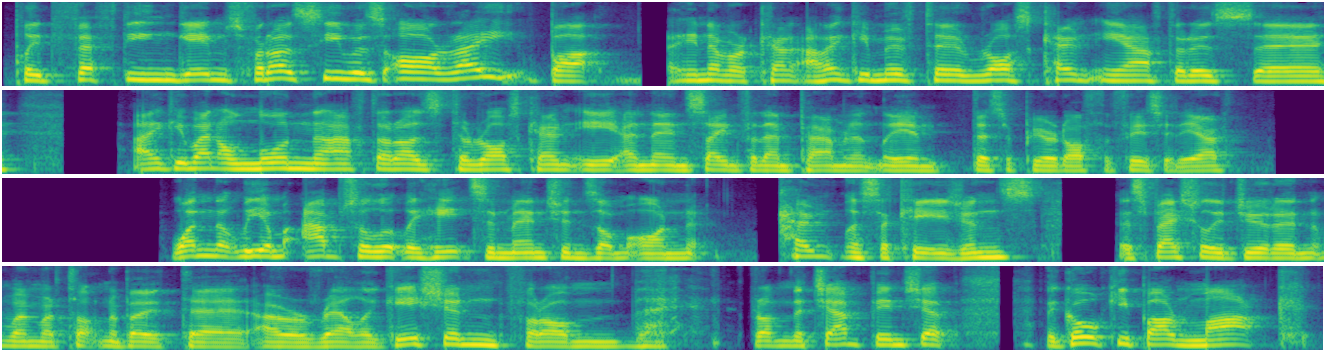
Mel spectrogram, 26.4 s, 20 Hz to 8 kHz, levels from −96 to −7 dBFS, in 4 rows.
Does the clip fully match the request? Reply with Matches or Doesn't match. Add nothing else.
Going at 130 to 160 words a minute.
Doesn't match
